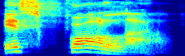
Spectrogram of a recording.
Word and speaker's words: escola: Por exemplo, a palavra escola é uma paroxítona e não é acentuada.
